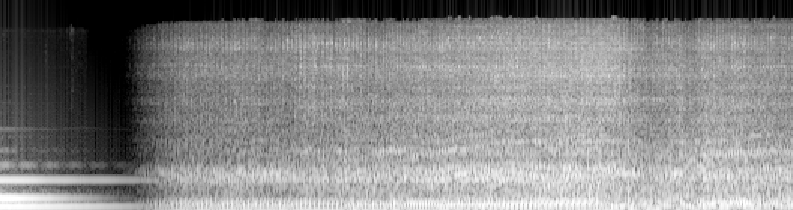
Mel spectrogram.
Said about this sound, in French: Nous roulons en direction de la frontière afghane. La route nous semble interminable. Peu à peu, la piste disparaît sous le sable.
